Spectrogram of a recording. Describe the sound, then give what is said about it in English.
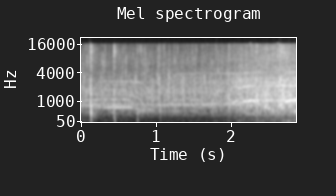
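A church audience rises and applauds to welcome a guest speaker. Steady clapping swells toward the end, and a few sharp individual claps stand out near the start. “So come on, I want you to stand to your feet right now and give Pastor Gary Clarke a great welcome.”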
